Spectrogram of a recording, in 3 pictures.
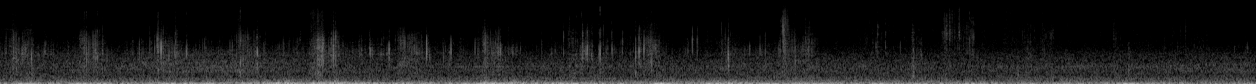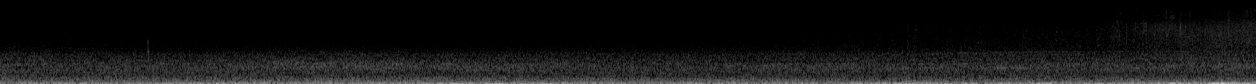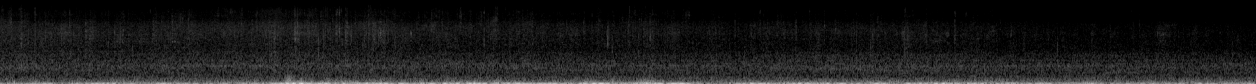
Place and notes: lotus pond, ueno, tokyo - winds through lotus leaves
